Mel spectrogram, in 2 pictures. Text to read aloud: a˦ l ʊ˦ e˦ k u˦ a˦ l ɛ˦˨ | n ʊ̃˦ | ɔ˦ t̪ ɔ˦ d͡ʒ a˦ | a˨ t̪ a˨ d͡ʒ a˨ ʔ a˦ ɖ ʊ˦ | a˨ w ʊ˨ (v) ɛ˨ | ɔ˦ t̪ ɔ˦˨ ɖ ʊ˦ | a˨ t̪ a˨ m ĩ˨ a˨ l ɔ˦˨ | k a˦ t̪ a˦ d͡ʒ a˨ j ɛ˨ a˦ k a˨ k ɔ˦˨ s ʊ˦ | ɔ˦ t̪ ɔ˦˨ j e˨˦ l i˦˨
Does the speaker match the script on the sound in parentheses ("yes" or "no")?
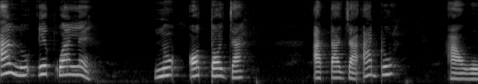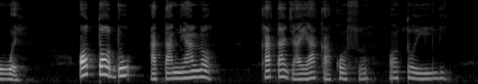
no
